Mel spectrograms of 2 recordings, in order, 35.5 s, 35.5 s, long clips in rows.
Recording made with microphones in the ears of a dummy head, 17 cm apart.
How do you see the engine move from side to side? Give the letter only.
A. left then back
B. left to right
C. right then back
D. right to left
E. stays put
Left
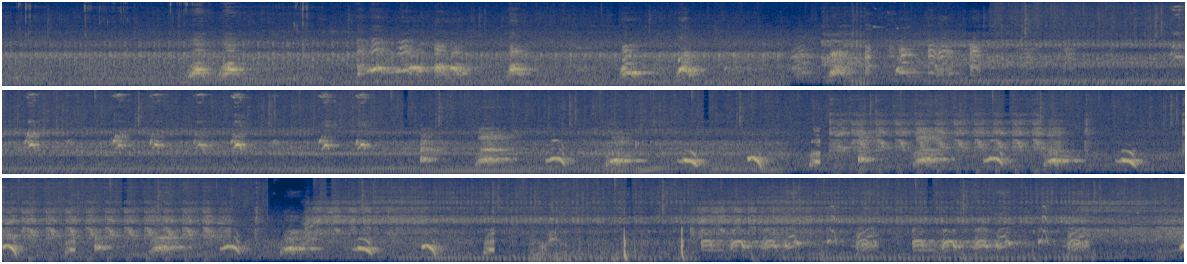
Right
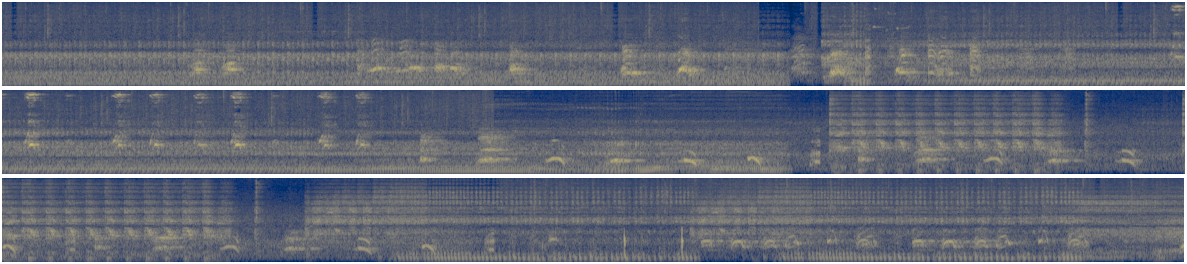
E.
